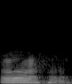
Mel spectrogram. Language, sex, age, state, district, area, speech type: Hindi, male, 60+, Uttar Pradesh, Chandauli, rural, conversation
